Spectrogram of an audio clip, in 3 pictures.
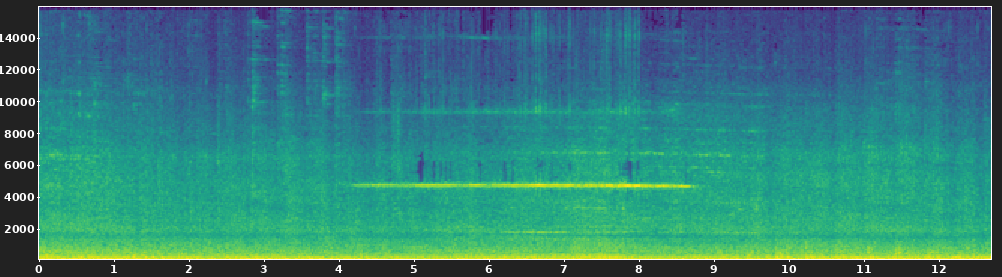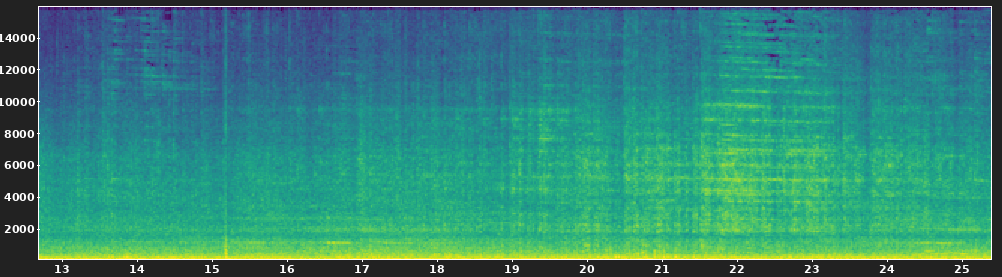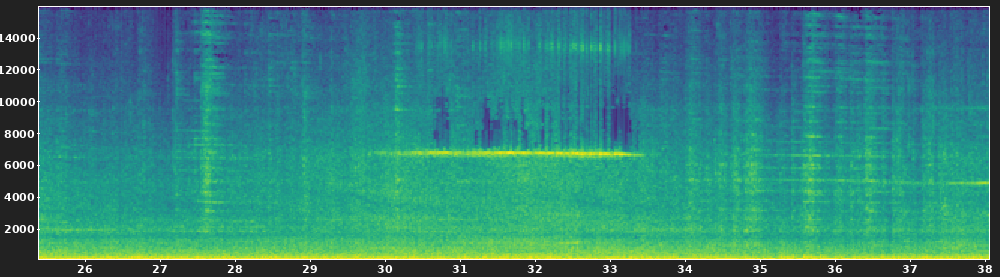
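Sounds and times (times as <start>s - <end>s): train wheels rumbling on rail: 0.0s - 38.0s
high steady squeal: 4.1s - 9.0s, 29.8s - 33.6s.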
